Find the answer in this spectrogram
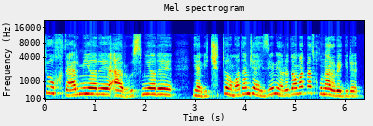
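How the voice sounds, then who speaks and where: An actress playing a tired, sharp-tongued middle-aged mother who scolds and teases her son. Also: high-pitched, close to an everyday voice. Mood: scolding. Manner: scolding and teasing. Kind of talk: sitcom acting.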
